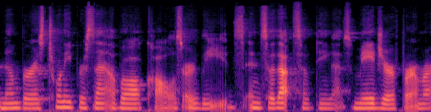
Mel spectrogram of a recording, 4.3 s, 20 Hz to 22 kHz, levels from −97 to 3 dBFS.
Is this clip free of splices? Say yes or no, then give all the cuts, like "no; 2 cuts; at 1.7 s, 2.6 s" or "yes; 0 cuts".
yes; 0 cuts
